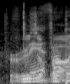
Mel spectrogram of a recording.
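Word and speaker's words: Fairuza Balk: Feruza Balk. – Feruza Balk. – Played Nancy Downs from The Craft. Is that how you say her name? – I forget. Feruza Balk. – Yep.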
